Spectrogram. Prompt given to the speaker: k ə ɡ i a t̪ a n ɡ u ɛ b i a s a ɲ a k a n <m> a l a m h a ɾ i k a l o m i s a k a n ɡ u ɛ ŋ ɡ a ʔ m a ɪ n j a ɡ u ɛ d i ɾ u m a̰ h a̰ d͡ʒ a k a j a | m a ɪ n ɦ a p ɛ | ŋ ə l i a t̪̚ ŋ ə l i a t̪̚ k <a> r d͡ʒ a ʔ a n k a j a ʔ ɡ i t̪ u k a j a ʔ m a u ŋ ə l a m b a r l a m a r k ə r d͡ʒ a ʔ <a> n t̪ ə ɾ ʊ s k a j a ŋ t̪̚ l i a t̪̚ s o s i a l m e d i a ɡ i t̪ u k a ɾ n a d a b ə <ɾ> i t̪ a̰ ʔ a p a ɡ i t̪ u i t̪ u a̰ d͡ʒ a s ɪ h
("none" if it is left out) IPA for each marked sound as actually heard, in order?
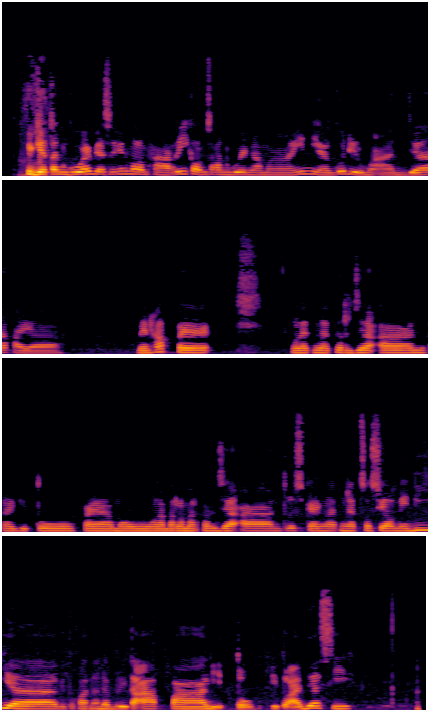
m, ə, a, ɾ

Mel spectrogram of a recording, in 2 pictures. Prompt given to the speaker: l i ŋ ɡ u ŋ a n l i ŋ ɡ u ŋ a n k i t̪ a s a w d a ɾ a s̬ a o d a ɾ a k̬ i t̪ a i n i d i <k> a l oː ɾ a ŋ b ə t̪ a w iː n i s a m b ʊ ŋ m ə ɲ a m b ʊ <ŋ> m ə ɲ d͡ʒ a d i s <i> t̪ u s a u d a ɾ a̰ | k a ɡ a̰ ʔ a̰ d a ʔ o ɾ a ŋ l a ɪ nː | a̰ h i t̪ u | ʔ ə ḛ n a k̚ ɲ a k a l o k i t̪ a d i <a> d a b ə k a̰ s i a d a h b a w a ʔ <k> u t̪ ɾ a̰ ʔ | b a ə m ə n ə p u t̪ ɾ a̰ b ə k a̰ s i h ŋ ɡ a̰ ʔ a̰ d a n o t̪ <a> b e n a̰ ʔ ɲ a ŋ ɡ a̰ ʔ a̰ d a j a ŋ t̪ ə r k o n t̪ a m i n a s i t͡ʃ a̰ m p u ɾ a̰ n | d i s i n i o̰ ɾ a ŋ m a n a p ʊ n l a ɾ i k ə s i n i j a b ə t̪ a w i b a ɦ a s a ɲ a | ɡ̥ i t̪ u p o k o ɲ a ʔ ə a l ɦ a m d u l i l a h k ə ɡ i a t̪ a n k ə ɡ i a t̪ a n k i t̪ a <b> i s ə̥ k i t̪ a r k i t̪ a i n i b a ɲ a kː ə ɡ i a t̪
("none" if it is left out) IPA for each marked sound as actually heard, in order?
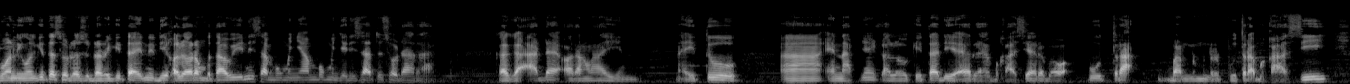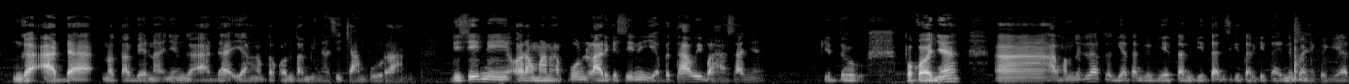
k, ŋ, a, a, p, a, d

